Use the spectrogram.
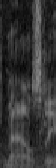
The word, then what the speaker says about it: Mousley: pronunciations but um anyway so that's why we say Mosey you might hear him refer to as mousley elsewhere it's the same bloke 24 for two wait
